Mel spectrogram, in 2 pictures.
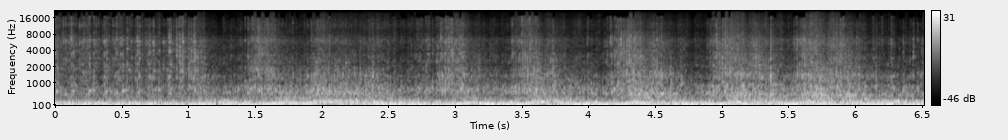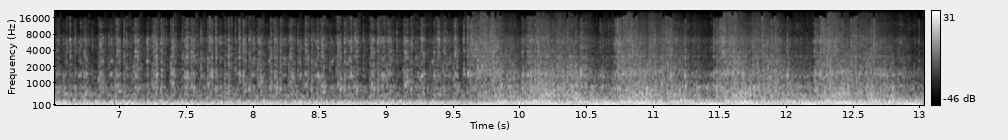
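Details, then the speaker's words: A naturally aspirated 010 350 Chev small-block V8 on an engine stand for an HQ sedan rebuild, revved in repeated blips. The deep burble swings up and down, clean and crisp through the pipes; normal revving, sounds tough. "I'm pretty happy with that. That sounds pretty tough to me for a naturally aspirated 350 engine."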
